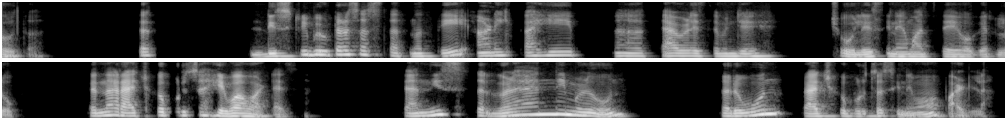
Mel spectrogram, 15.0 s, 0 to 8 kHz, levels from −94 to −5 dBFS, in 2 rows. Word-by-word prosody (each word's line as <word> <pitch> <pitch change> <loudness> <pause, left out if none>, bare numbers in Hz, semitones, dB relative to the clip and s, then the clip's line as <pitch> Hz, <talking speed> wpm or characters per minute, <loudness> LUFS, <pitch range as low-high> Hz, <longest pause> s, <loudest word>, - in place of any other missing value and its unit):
होतं. - - -7 0.8
तर - - 0 0.9
डिस्ट्रिब्युटर्स 200 +11 +1
असतात 195 -8 -5
ना 130 - 0
ते 165 +8 +1
आणि 155 +3 0 0.2
काही 170 +3 -1 0.3
अ, - - -3 0.3
त्यावेळेचे 135 -1 -1
म्हणजे 125 0 0 0.6
शोले 110 -3 +1
सिनेमाचे 115 -1 -3
वगैरे 100 0 -6
लोक, 95 -2 -8 0.5
त्यांना 160 +5 +3
राज 145 -1 +4
कपूरचा 170 0 -2
हेवा 140 -1 +6
वाटायचा. 110 -3 -4 0.7
त्यांनी 150 +9 +3
सगळ्यांनी 205 +3 +3
मिळून, 160 - +4 0.7
ठरवून 155 - +5 0.2
राज 125 0 +4
कपूरचा 125 0 -4
सिनेमा 100 -7 -3
पाडला. - - -6
140 Hz, 110 wpm, -25 LUFS, 125-175 Hz, 0.9 s, हेवा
